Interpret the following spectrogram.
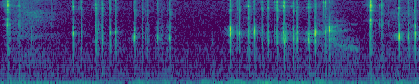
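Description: Typing on a computer keyboard: runs of quick key clicks separated by short pauses.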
